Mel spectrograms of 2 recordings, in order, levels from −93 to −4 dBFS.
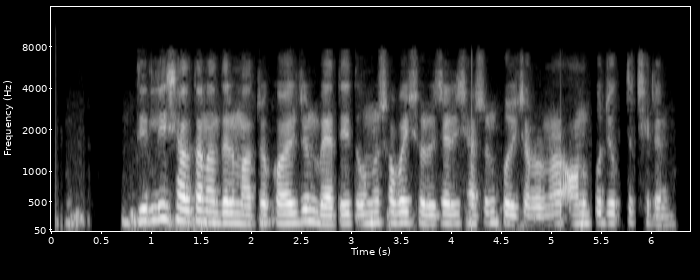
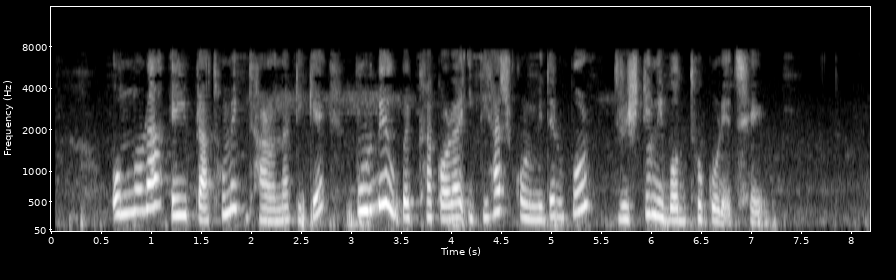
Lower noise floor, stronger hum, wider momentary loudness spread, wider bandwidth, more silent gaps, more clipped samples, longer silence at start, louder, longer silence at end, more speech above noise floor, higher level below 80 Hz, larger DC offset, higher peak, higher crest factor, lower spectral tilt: second, -41 dBFS vs -55 dBFS; neither; first, 13 LU vs 8 LU; about the same, 7.4 kHz vs 7.6 kHz; neither; neither; second, 0.05 s vs 0.3 s; second, -21 LUFS vs -17 LUFS; second, 0.2 s vs 0.95 s; second, 21 dB vs 39 dB; about the same, -60 dBFS vs -56 dBFS; neither; about the same, -4 dBFS vs -2 dBFS; about the same, 18 dB vs 16 dB; about the same, -7.5 dB/octave vs -7 dB/octave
